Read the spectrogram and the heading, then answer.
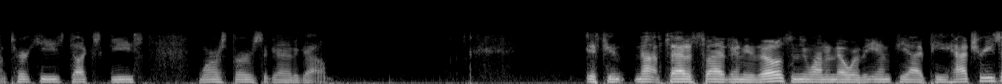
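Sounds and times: man speaking: 0.0s - 3.4s, 5.8s - 10.0s
man breathing in: 1.5s - 2.0s, 4.6s - 5.3s.

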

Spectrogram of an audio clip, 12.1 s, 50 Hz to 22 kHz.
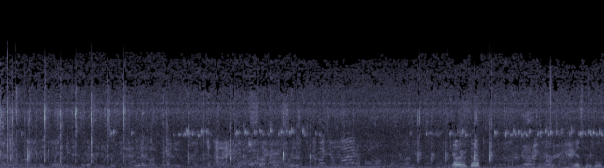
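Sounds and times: indistinct voices chattering: 0.0s - 12.0s
steady low hum: 0.0s - 12.0s.

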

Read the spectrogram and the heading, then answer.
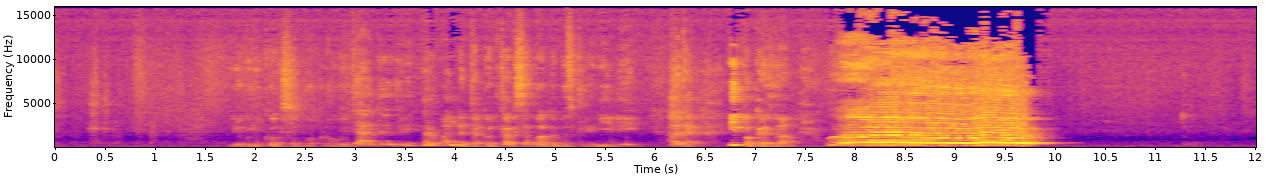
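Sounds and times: man imitating dog howl: 7.7s - 10.2s.

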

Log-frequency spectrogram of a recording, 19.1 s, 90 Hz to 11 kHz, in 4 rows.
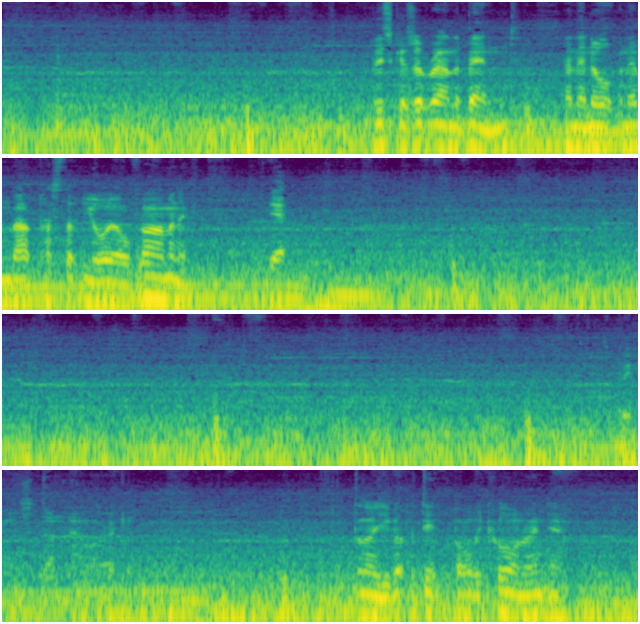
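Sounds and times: vehicle engine rumble inside cabin: 0.0s - 19.0s.

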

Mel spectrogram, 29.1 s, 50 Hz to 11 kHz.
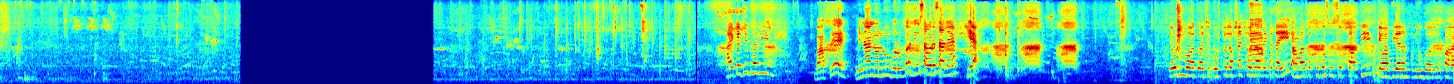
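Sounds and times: crow cawing: 16.4s - 17.0s, 18.0s - 21.6s, 26.1s - 27.6s, 28.7s - 29.0s.

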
